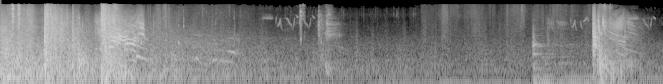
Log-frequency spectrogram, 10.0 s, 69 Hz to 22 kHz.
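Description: In the video game The Last of Us Part 1, several heavy explosion and gunfire bursts hit close and loud, with a shout over them and more blasts toward the end between quieter stretches.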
